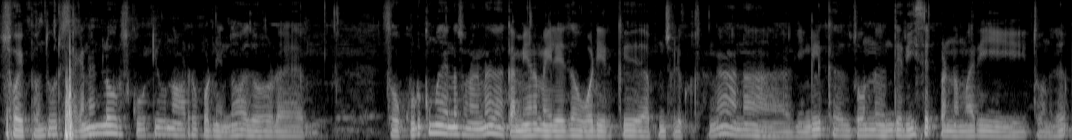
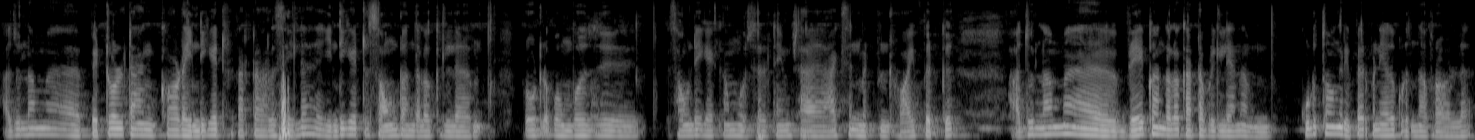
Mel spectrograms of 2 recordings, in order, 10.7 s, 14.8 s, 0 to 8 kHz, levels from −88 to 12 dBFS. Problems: background sounds at intervals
